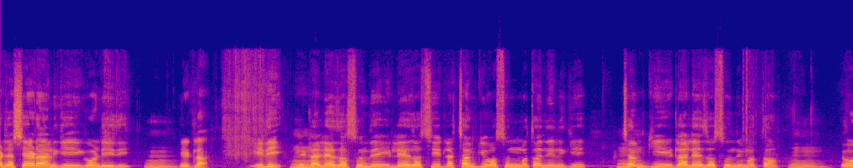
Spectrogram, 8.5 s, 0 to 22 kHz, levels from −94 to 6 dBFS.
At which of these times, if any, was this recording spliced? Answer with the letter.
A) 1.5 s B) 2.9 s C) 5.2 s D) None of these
B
